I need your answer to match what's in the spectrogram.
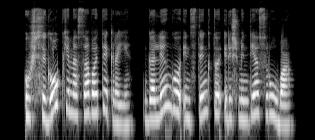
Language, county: Lithuanian, Utena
